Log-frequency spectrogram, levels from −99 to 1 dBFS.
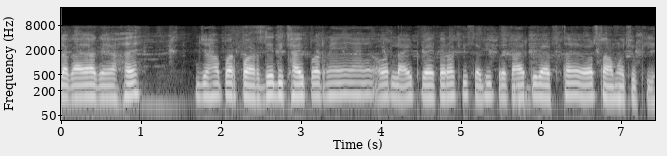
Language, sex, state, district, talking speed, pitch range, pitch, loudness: Hindi, male, Chhattisgarh, Korba, 195 wpm, 135-150 Hz, 145 Hz, -18 LUFS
